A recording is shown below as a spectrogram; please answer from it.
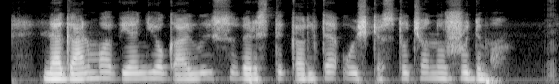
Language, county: Lithuanian, Kaunas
